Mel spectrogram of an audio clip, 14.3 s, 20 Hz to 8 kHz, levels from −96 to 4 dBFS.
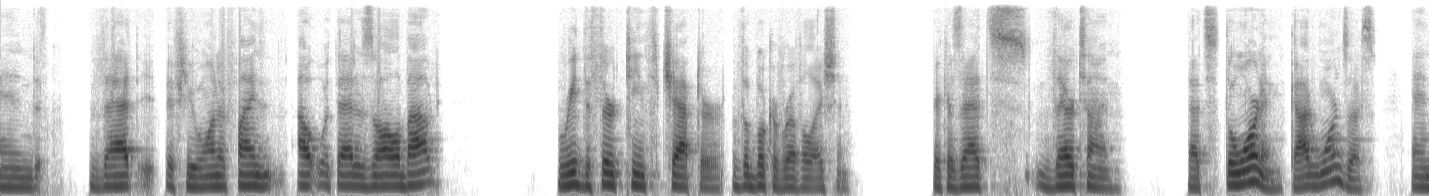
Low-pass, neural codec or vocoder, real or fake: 7.2 kHz; none; real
